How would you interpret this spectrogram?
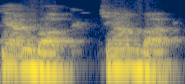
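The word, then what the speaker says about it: Oleg Tyahnybok: The C-14s was started as a youth wing of the Swoboda party, founded by Oleg Tenahambak. Is that how do you say his name, Max? Tianbach.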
